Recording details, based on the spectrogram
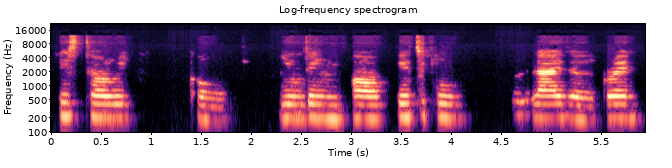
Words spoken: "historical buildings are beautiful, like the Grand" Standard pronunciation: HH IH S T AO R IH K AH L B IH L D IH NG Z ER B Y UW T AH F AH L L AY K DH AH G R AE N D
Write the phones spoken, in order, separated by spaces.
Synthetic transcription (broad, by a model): HH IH S T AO R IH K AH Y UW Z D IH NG ER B Y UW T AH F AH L L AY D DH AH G R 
